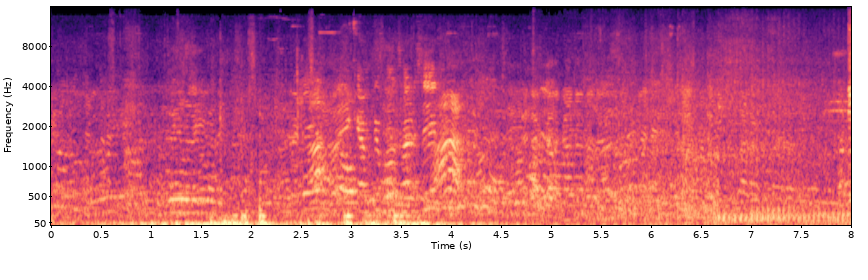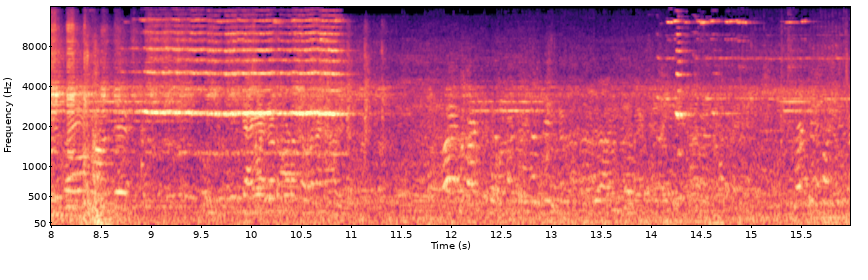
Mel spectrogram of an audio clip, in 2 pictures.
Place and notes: The Mall Road, Mussoorie, Uttarakhand, Inde - Bus & Taxi Station - Mussoree
Bus & Taxi Station - Mussoree
Ambiance
Uttarakhand, India, 30 May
